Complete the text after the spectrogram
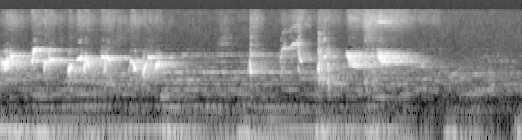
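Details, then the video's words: Javanese local sooty-headed bulbul, its 'ropel' singing style called deep, clear and loud: a run of rapid falling whistled notes, then scattered sharper notes and a drawn-out slurred phrase near the end, with steady low hum. "TRUCUKAN GACOR RECEH DURASI PANJANG"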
